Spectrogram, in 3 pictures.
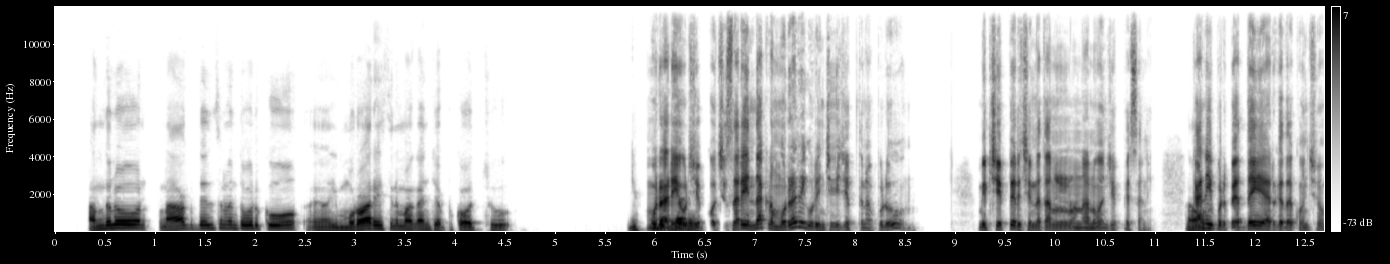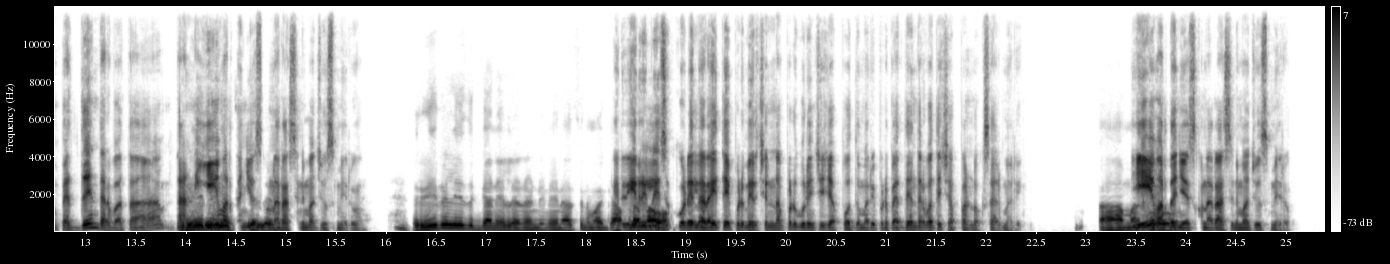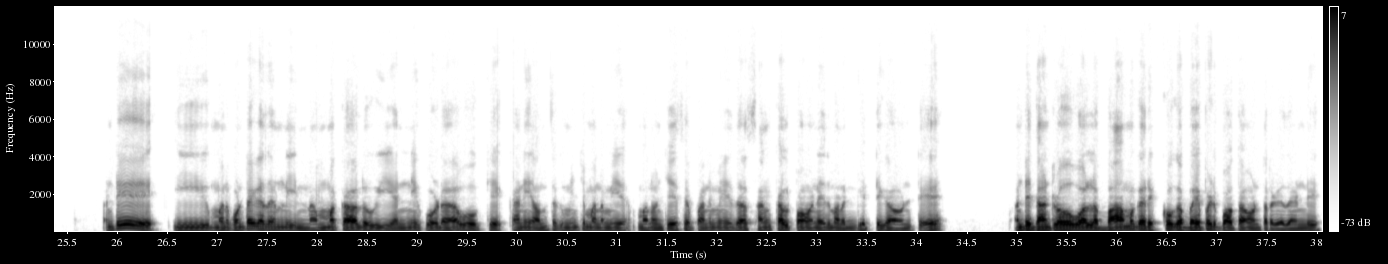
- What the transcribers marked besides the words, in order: tapping; in English: "రీ రిలీజ్‌కెళ్ళాను"; in English: "రీ రిలీజ్"; in English: "రీ రిలీజ్‌కి"; other background noise
- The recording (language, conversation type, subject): Telugu, podcast, సినిమాలు మన భావనలను ఎలా మార్చతాయి?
